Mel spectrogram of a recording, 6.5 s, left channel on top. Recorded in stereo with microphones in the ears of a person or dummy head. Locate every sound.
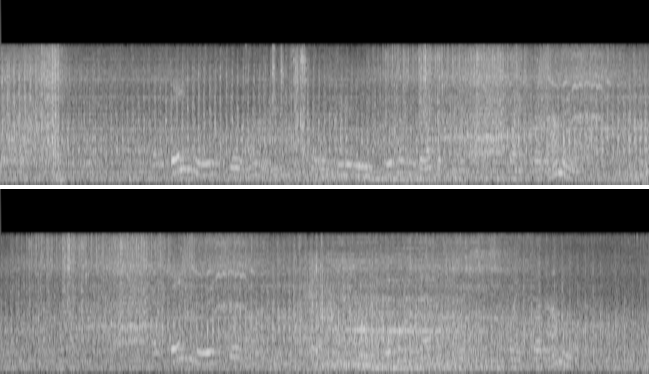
1.5 s a woman speaking: 45° right (ahead or behind), 4 m; by 6.5 s 10° left (ahead or behind), 2 m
